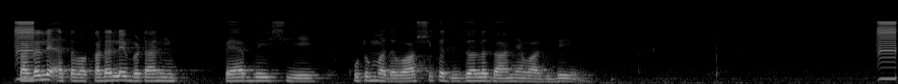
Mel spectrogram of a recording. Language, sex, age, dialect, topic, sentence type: Kannada, female, 60-100, Coastal/Dakshin, agriculture, statement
